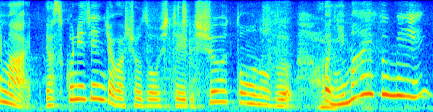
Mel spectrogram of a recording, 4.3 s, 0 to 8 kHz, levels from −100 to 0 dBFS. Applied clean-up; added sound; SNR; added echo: none; none; none; none.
